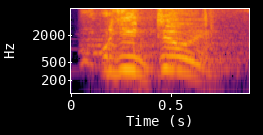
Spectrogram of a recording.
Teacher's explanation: What are you doing is a very common question in casual speech and all three words are pronounced as one chunk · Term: connected speech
